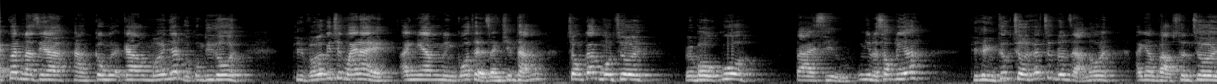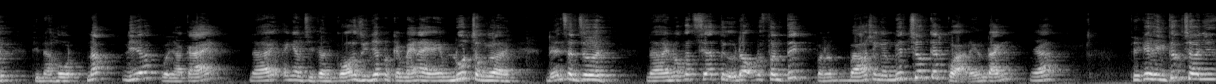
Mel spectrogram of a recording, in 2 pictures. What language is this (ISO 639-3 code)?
vie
